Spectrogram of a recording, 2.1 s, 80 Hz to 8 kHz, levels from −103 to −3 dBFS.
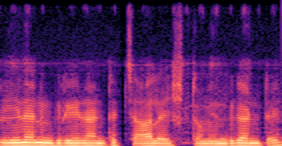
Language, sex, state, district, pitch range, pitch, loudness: Telugu, male, Andhra Pradesh, Krishna, 120-135 Hz, 125 Hz, -14 LUFS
